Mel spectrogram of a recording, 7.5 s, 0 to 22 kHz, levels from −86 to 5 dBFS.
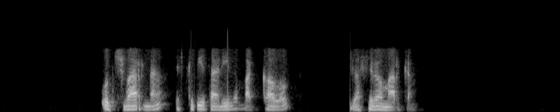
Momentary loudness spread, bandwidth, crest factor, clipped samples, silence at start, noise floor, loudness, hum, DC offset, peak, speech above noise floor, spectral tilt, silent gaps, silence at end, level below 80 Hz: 15 LU; 6 kHz; 22 dB; under 0.1%; 1.35 s; under -90 dBFS; -25 LUFS; none; under 0.1%; -4 dBFS; over 66 dB; -10 dB/octave; none; 2 s; -54 dBFS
